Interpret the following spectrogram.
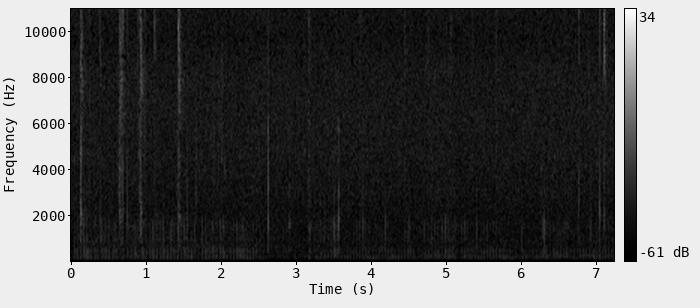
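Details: Luna, a young pet kitten, purrs continuously as she suckles the tips of a pinky and ring finger, paws moving; even low purr underneath repeated sharp little sucking and lip clicks.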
